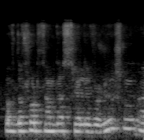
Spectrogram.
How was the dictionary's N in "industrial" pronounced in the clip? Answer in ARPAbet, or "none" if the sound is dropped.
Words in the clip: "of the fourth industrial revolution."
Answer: N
